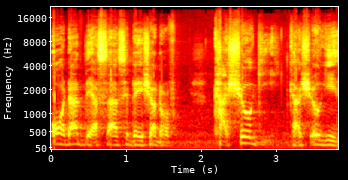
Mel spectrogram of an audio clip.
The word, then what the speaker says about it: Khashoggi: Kashogi is the right pronunciation.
